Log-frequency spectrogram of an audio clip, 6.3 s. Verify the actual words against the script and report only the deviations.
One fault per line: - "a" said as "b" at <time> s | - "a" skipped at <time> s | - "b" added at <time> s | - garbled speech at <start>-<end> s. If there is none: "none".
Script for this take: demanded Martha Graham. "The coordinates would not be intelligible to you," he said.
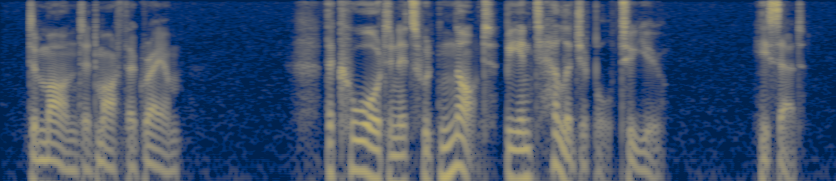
none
